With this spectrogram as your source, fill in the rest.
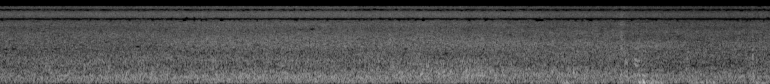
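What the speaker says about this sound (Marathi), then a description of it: "इथं इतके धबधबे आहेत की खूप जास्त पाऊस आहे या भागामध्ये" Waterfalls in dense, rain-soaked forest on the Andharban trek pour out a steady, broadband roar of rushing water that stays even and continuous throughout, with no voices.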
